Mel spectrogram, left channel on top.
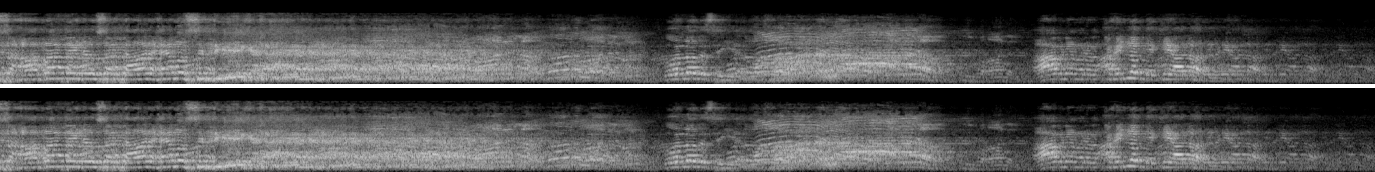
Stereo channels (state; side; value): normal; both; correlation 0.96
